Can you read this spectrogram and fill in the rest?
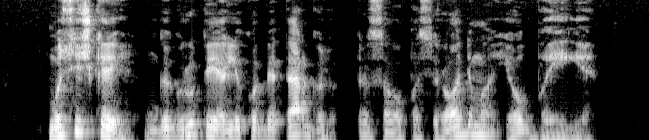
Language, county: Lithuanian, Šiauliai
